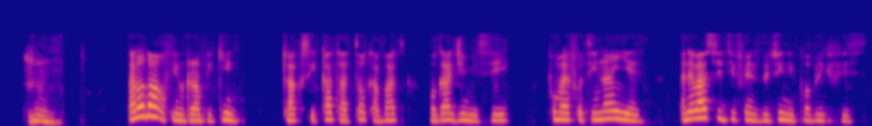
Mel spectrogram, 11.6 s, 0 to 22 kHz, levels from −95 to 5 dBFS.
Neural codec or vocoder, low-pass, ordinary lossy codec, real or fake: codec, 24 kHz, 1.2 kbps, DualCodec; 7.2 kHz; MP3, 32 kbps; fake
